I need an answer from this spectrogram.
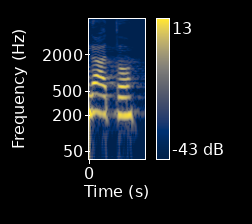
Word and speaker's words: gato: có lúc âm nghe trơn truộc như từ "gato".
